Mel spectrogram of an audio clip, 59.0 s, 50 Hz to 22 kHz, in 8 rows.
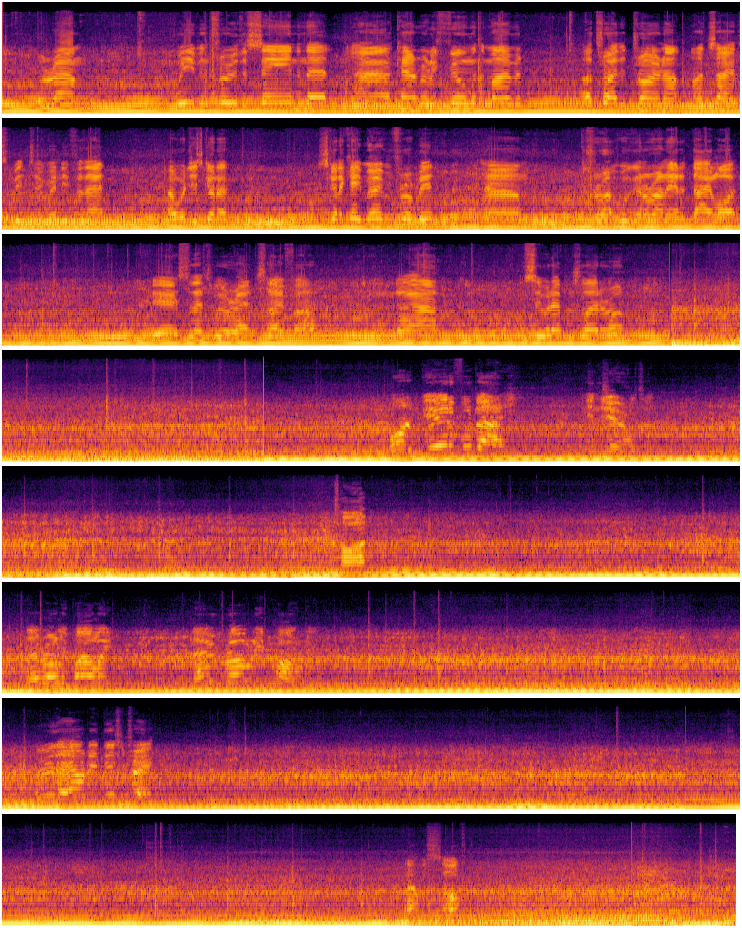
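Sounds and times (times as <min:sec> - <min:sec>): engine droning inside cabin: 0:00.0 - 0:59.0.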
